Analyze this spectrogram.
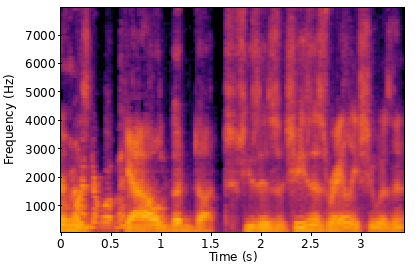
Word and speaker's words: Gadot: And by the way, her name is pronounced Gadot, not Godot, like some people like to say.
